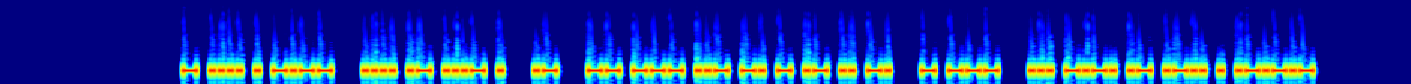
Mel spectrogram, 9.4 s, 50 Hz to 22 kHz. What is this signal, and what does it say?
Morse code, heard as a keyed tone, about 40 wpm, 700 Hz. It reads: THEY HAVE A MOUNTAIN TO SCALE.
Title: Sentences from Top 1000 Words - Review Part 5 - 40wpm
